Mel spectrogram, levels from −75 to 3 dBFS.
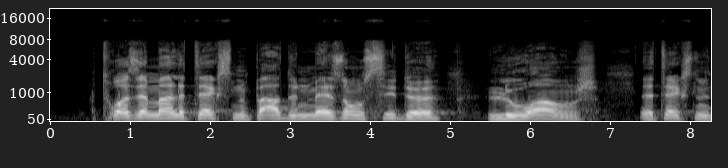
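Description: From the first moment to the end, the speech runs at half speed and sits a full octave low, a drop of 12 semitones, because of stereo read as mono. The left and right samples, which alternate in the file, are being played one after another as if they were a single channel. What separates this from a simple sample-rate mismatch at half speed is the faint mirrored copy of the sound in the upper half of the spectrum.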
